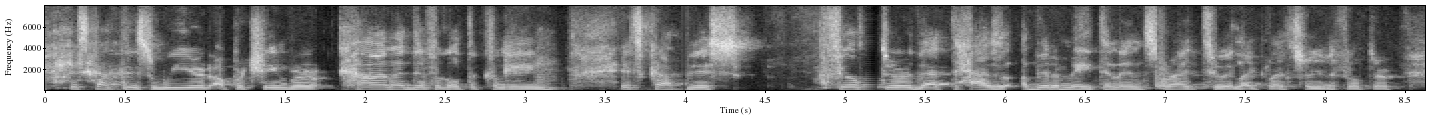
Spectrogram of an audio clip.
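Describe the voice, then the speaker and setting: A man with a fairly high pitch speaks with fairly even intonation and very even loudness amid noticeable background noise. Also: moderate pace. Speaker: coffee video host. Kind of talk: tutorial. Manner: halting.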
